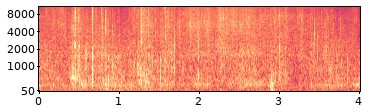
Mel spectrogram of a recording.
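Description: Footsteps on the forest floor: irregular rustling with small crackles of twigs and dry litter underfoot while walking.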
